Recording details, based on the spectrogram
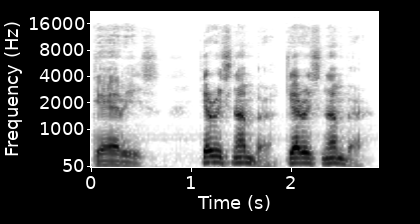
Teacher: Get his number 할 때에도 H 날라갔죠? 그럼 T가 링크됨과 동시에 그 T는 모음과 모음 사이에 끼게 되었으니까 플랩 사운드 되죠. 그래서 get his가 아니라 get his.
